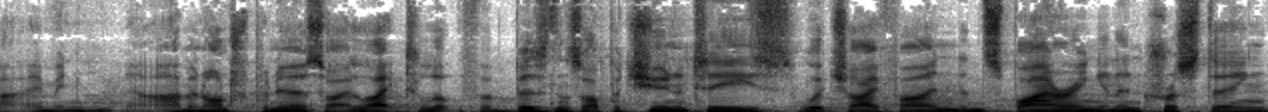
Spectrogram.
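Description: With a New Zealand accent, a man talks at a medium pitch and a fairly quick pace, his voice somewhat breathy, his intonation fairly even, and hardly any pauses. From New Zealand, rural Taranaki and Waikato. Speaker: tech entrepreneur. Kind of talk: casual interview.

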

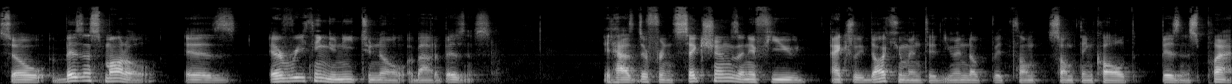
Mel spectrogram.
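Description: A man's fairly low voice with ordinary pitch variation, on a very clean recording against a silent background. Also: moderate pace. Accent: Persian. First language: Persian. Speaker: podcast host. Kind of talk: solo explainer monologue. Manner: unscripted, with hesitations.

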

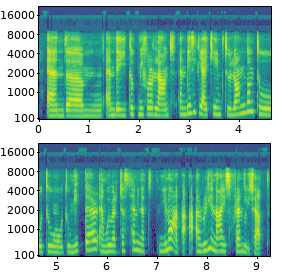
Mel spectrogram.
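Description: A woman talks at a moderate pace with an Italian accent and hardly any pauses, her fairly high pitch varying in an ordinary way. The sound is dry and close, with no echo. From Italy. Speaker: 3D artist and author. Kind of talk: interview conversation. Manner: halting, many fillers.

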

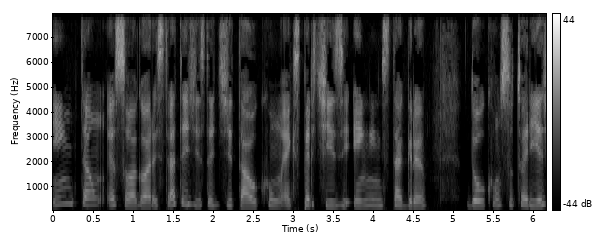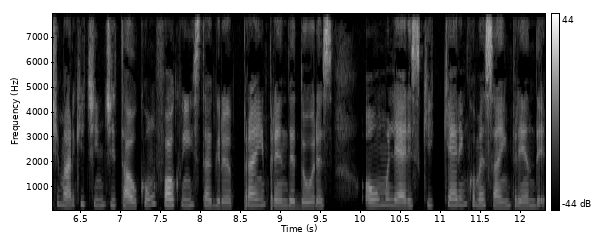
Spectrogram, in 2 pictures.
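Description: The speech moves at a moderate pace. The recording is very clean with a silent background, and the sound is dry and close with no echo. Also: woman, high pitch for a woman, ordinary pitch variation. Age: 20s. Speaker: podcast host and digital marketing consultant. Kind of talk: podcast introduction monologue. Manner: casual, friendly.

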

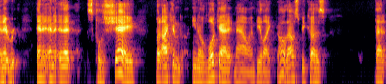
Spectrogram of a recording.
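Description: With an American accent, a man speaks in a normal speaking voice at a moderate pace, medium pitch and ordinary pitch variation. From US, Northern Virginia. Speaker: war veteran. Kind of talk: testimony. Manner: casual.

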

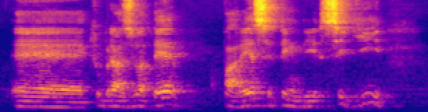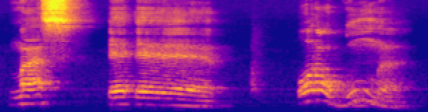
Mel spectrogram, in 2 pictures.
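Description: A man's voice swings very widely in pitch, with audible room echo and noticeable background noise around it. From Minas Gerais, Brazil. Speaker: lawyer and podcast host. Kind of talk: casual panel discussion.

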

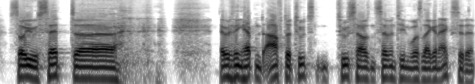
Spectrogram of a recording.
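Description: In a very clean recording with a silent background and a dry, close sound with no echo, a man with a German accent speaks at a moderate pace in a very deep, low pitch. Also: long, frequent pauses. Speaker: podcast host. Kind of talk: interview with live translation.

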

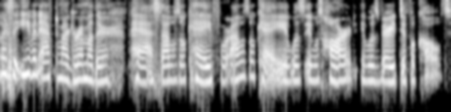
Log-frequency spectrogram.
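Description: With an American accent, a woman speaks fairly quickly at a fairly high pitch with fairly even intonation, in a dry, close sound with no echo. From Pennsylvania, Lancaster area. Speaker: minister and podcast host. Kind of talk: devotional podcast monologue.

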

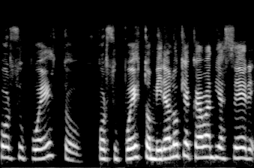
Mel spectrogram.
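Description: Fairly slow and fairly high-pitched, a woman with a Venezuelan accent speaks with fairly even intonation in a dry, close sound with no echo. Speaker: activist and movement coordinator. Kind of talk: interview.

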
